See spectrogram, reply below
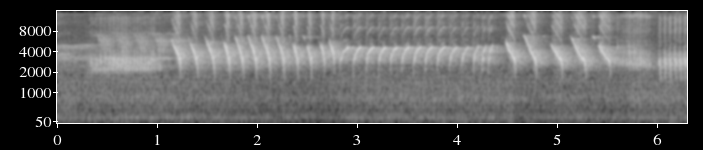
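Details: Domestic canary, yellow, singing as a training model for young birds: rapid series of descending whistled notes about four per second, then a fast steady trill, then sweeping notes again, ending in a short buzzy roll.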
